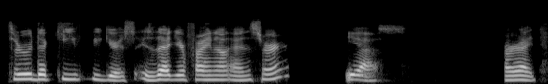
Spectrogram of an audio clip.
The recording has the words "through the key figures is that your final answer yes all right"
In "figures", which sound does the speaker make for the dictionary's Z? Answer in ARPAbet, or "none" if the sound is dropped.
S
